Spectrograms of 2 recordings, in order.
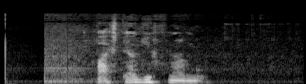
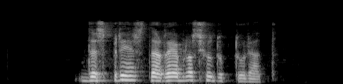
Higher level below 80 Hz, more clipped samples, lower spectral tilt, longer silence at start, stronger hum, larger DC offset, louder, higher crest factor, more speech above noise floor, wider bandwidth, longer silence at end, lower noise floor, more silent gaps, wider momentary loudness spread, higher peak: first, -40 dBFS vs -60 dBFS; neither; about the same, -5 dB/octave vs -5 dB/octave; second, 0.45 s vs 0.8 s; neither; neither; about the same, -19 LUFS vs -17 LUFS; about the same, 20 dB vs 18 dB; second, 34 dB vs 65 dB; first, 11.5 kHz vs 8 kHz; first, 1 s vs 0.8 s; second, -50 dBFS vs -82 dBFS; neither; first, 17 LU vs 11 LU; about the same, 0 dBFS vs -2 dBFS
